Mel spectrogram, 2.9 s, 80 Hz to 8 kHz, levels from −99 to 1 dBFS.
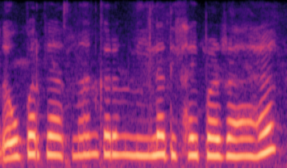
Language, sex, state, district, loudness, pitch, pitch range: Hindi, female, Jharkhand, Garhwa, -16 LUFS, 315 Hz, 300-325 Hz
